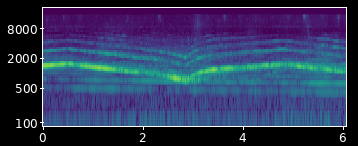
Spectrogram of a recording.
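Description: Emergency vehicle siren wailing in slow rising and falling sweeps, about one rise and fall every four to five seconds.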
